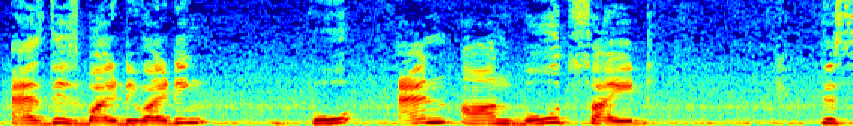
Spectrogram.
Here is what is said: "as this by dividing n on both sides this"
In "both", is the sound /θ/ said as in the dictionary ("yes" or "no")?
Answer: no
